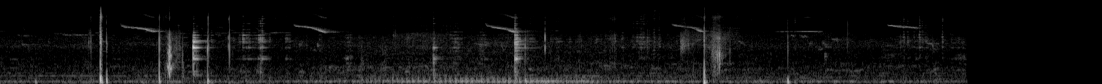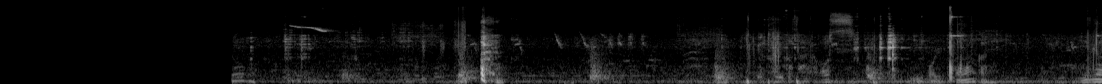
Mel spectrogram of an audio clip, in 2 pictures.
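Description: Metal parts knock and clank together now and then.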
